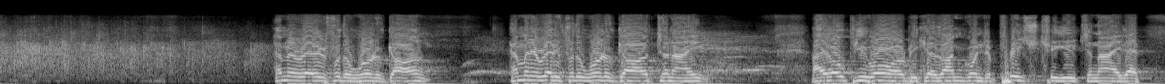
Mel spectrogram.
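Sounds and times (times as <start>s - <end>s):
crowd hand clapping: 0.0s - 3.0s
speech: 2.8s - 4.4s, 5.1s - 7.2s, 8.1s - 11.6s.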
